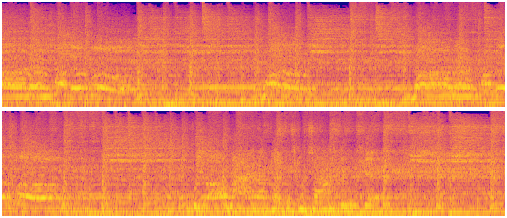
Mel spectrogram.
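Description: Live rock band playing loud: electric guitars, bass guitar and drum kit, with a lead line of long held notes that bend up and down over the steady rhythm.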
